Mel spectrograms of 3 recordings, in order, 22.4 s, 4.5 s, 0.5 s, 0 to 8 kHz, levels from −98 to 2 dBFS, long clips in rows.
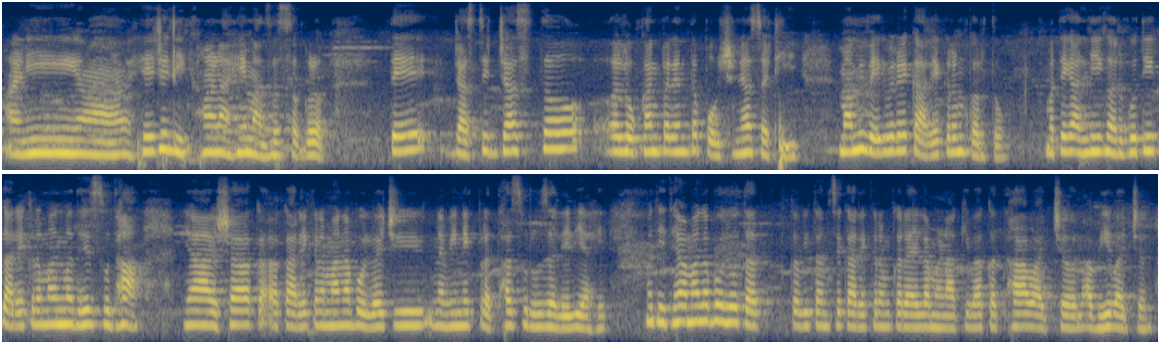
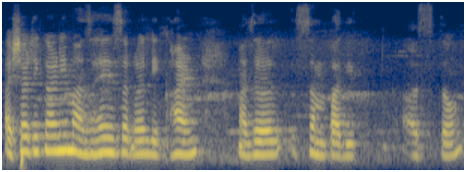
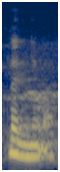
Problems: background sounds at intervals, background conversations at intervals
